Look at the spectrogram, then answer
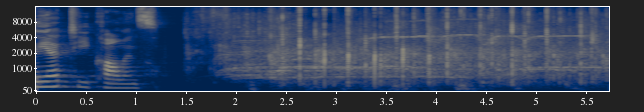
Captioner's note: cheers and applause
